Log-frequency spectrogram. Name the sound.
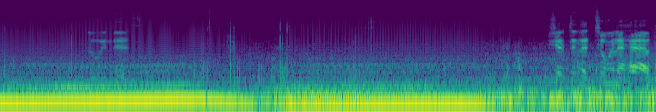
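cammed Chevrolet Camaro engine while driving and shifting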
